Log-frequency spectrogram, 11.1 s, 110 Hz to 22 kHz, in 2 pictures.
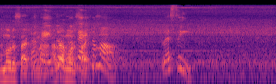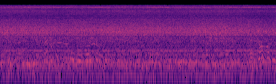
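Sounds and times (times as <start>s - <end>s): faint steady engine noise: 0.0s - 11.0s
low murmur of voices: 0.0s - 11.0s.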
